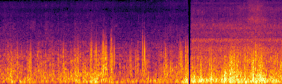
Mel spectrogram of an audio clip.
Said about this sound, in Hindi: हवा चल रही है ठीक ठाक।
